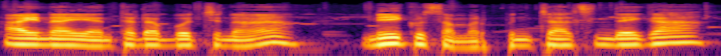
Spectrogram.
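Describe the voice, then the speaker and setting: A man playing a sly, smooth-talking village drinker in an animated moral story. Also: medium pitch, normal speed, faint music behind, natural voice. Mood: wheedling. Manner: wheedling, scheming, reassuring.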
